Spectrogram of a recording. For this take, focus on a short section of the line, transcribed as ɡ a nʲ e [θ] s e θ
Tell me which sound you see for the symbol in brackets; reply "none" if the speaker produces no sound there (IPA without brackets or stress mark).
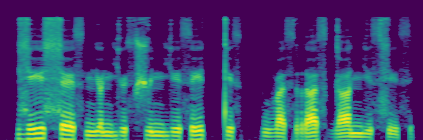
θ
